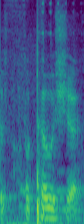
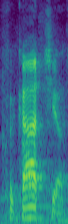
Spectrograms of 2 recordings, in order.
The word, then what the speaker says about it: focaccia: This time it's the focaccia. That's not how you say it. What is that word? Focaccia.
